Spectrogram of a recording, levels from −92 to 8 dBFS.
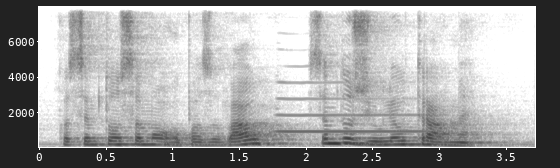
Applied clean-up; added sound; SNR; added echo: none; Wind instrument, woodwind instrument; 17 dB; reverberation time 0.4 s.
